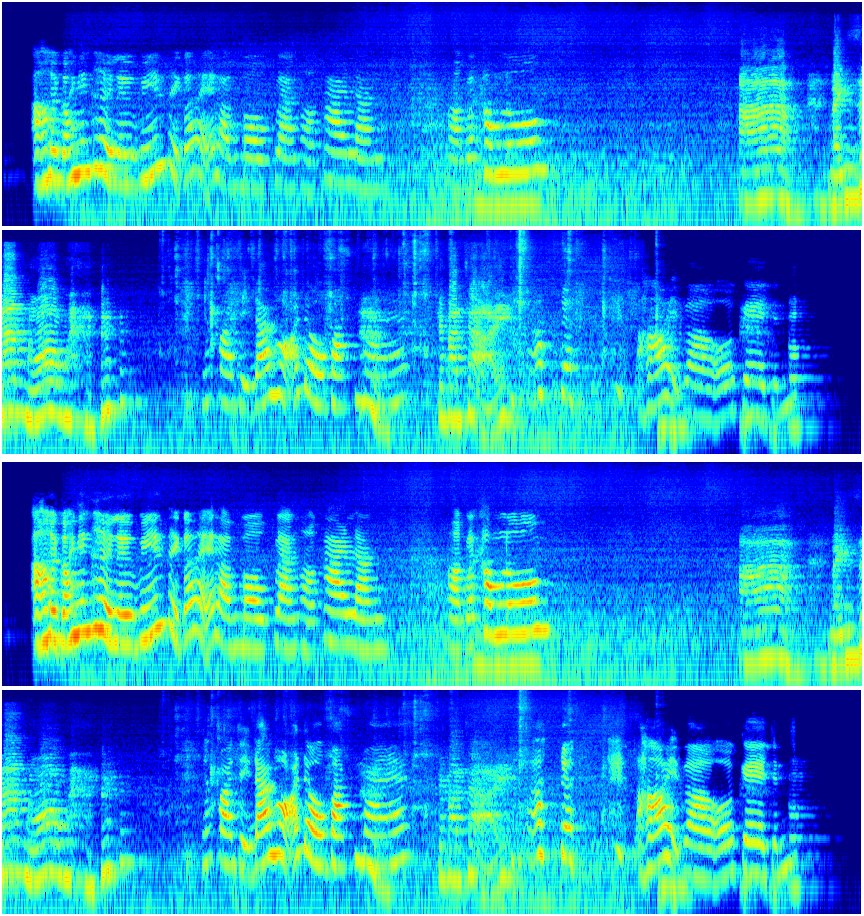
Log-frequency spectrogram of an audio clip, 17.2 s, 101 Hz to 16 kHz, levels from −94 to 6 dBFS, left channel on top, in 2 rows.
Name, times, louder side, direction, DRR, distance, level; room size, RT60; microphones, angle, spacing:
voice 1, 0.3-3.9 4.5-5.5 10.6-12.7 13.9-14.3 14.7-16.5, right 7 dB, 70° right, 0.3 m, -27 dB
sound 1, 0.6-14.9, equal, 40° right, 2.4 m, -51 dB
voice 2, 4.7-5.4 7.4-9.9 12.2-13.8 15.1-15.4 16.0-16.5, left 2 dB, 70° left, 1.6 m, -35 dB
sound 2, 10.2-15.2, left 3 dB, 30° left, 2.3 m, -49 dB
13.5 x 4.9 x 2.5 m
head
